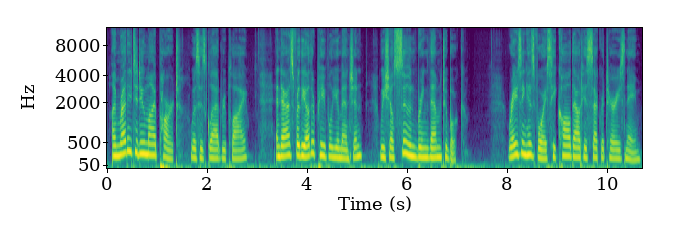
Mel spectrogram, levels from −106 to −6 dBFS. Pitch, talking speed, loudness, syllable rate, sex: 195 Hz, 195 wpm, -16 LUFS, 5.3 syllables/s, female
